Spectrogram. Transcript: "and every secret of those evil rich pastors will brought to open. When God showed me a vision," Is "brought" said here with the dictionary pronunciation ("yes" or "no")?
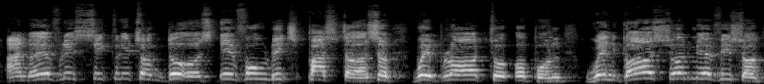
no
